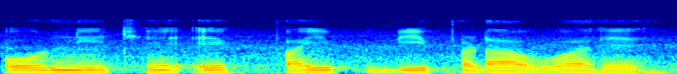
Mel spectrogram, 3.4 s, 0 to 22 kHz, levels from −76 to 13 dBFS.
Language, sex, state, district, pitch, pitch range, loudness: Hindi, male, Uttar Pradesh, Shamli, 115 Hz, 110-115 Hz, -14 LUFS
